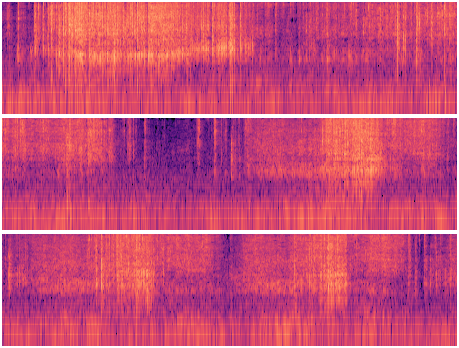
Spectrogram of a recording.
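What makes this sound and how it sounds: A pile of brittle green and pink dry soap shards on a grey cloth is crushed and rubbed between both hands and fingertips. Bright, dry crunching and crackling comes in louder bursts, with quieter rustling grinding in between.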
